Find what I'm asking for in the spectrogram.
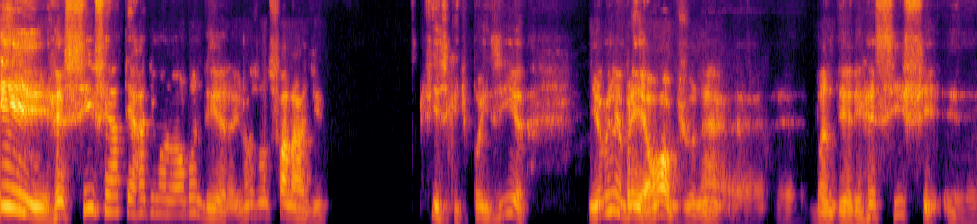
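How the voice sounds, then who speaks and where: Over a silent background in a very clean recording, a man with a fairly high pitch speaks at a moderate pace, his pitch swinging very widely and his loudness changing greatly. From Brazil, interior of Paraná (Maringá). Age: 60s. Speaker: physics professor. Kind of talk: lecture. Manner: halting, many fillers.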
